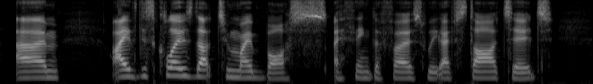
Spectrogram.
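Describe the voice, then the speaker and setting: A woman speaks at a fairly low pitch. The recording is very clean, with a silent background and a dry, close sound with no echo. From Poland. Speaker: university staff member and recent graduate. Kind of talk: conversational interview. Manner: fast.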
